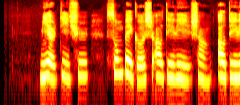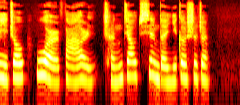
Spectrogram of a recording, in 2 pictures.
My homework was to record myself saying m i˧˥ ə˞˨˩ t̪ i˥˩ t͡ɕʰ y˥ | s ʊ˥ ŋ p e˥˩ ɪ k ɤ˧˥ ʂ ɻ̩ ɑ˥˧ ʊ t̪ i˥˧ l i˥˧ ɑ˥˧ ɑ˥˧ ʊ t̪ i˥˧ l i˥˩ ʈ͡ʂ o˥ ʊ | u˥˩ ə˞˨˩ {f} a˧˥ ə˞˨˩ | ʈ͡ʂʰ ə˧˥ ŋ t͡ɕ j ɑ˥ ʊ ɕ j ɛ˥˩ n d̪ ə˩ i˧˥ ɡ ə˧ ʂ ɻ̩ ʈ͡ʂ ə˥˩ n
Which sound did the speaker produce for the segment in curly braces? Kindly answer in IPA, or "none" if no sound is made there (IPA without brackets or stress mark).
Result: f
